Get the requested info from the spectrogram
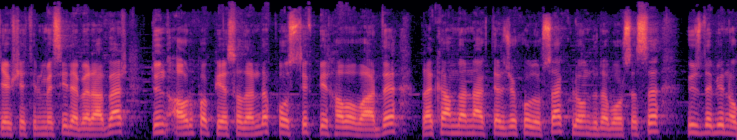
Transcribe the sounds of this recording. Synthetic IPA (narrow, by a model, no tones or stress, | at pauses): ɟɛvʃet̪ʰilʲme̞sijlʲɛbe̞ɾaːbæɾ̥ | d̪̥ynavɾupʰapʰijasalˠaɾɯnd̪apʰo̞zit̪ʰifbiɾɦavavaɾd̪ɯɾakʰamlˠaɾɯnɯakt̪ʰaɾad͡ʒako̞lˠuɾsakʰːlʲond̪uɾabo̞ɾsasɯ | jyzd̪ɛbiɾno̞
